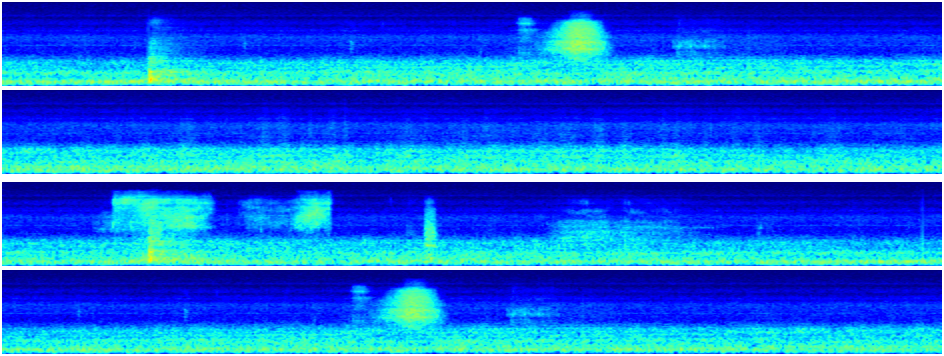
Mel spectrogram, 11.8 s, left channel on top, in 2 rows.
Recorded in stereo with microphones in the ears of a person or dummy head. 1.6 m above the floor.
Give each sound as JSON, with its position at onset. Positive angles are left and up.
{"t": 0.9, "sound": "a snare drum", "side_deg": -35, "distance_m": 0.9}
